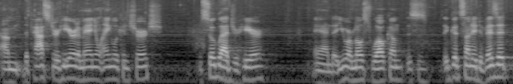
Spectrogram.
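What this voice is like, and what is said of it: Scratchy voice. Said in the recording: “My voice is a little scratchy, recovering from a cold”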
